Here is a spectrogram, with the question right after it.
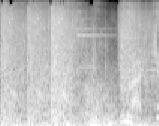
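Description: A dense, loud barrage of gunfire erupts in the Limbus Company video game, heavy overlapping shots blending into a continuous roar with brief swells, close and unbroken throughout.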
